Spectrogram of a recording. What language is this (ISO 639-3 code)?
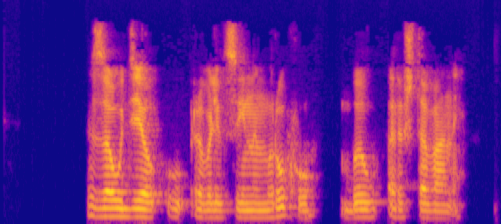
bel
